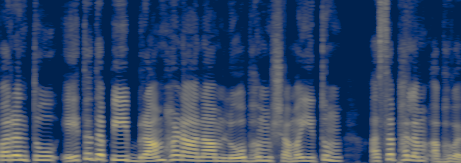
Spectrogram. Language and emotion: Sanskrit, neutral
